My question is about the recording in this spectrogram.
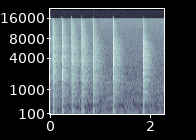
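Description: Sharp clicking knocks from the ice-pick mechanism in a wooden shadow box being worked by hand: quick, about five a second at first, then slowing to single knocks further apart, each with a brief ringing tail.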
